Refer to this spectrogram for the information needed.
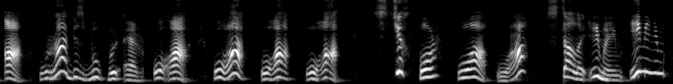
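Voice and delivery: loud, bouncing rhythmic verse; proud recitation. A narrator's reading. Prince recites his grandfather's story, proud declaiming. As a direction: declaim it like a boastful battle rhyme. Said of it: "приняв гордую позу, одним духом выпалил".

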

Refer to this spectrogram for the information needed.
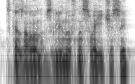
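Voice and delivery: plain reading voice

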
